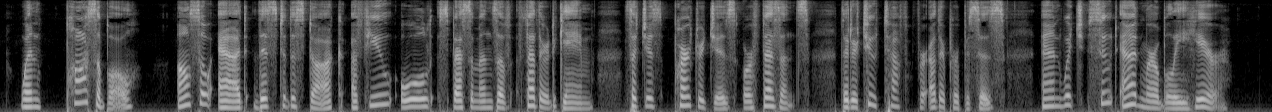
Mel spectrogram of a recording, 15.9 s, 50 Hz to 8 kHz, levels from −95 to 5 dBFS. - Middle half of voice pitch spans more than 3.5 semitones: Yes, average, 4.6 semitones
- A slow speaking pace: Yes, slow, 115 wpm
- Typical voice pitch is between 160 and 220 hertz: Yes, high, 190 Hz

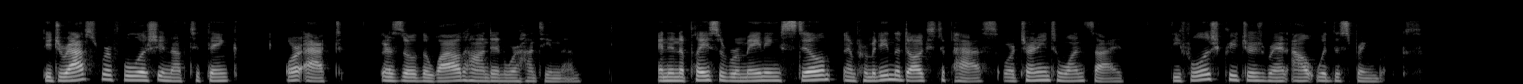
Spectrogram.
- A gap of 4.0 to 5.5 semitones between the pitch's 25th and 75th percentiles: No, average, 2.9 semitones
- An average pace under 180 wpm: Yes, average, 165 wpm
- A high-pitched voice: No, medium, 175 Hz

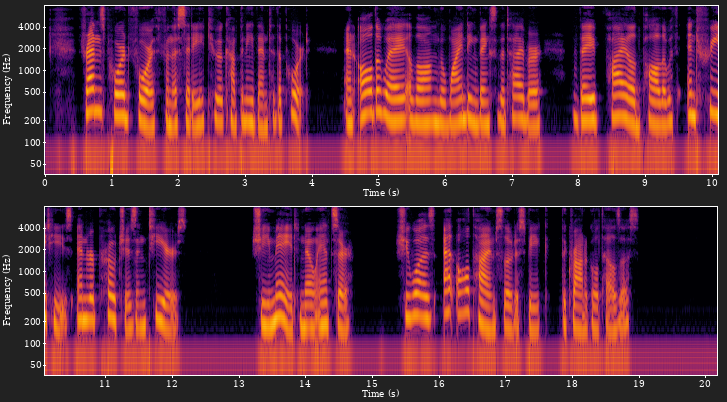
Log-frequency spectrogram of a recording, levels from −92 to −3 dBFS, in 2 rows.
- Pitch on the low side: No, high, 190 Hz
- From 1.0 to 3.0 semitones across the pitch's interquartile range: No, average, 3.9 semitones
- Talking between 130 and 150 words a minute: Yes, average, 145 wpm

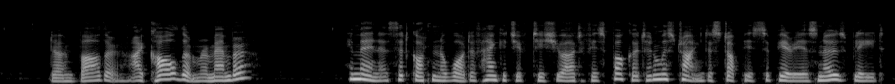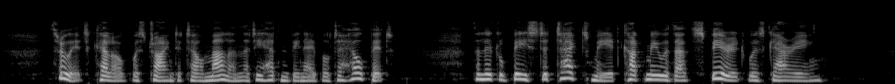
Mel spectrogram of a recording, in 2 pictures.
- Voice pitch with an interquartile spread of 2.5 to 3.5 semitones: No, average, 4.2 semitones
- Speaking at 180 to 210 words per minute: Yes, average, 190 wpm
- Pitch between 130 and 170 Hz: No, high, 190 Hz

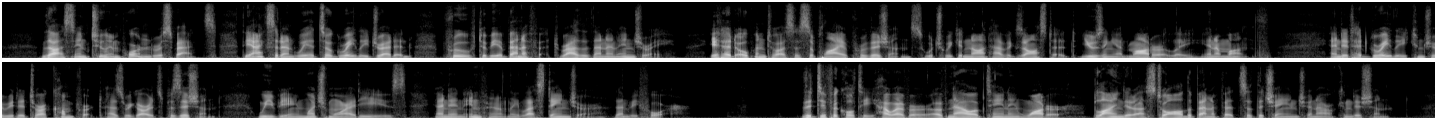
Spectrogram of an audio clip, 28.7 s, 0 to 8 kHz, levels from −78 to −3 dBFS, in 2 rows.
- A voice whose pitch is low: Yes, low, 100 Hz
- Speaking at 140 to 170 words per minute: No, average, 180 wpm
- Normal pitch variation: Yes, average, 4.3 semitones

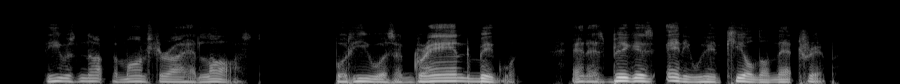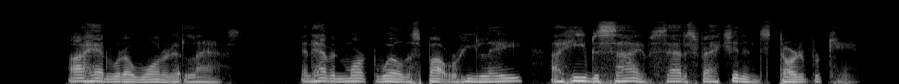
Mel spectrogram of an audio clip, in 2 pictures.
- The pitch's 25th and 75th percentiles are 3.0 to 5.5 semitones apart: Yes, average, 3.6 semitones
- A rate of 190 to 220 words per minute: No, average, 170 wpm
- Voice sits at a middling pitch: No, low, 125 Hz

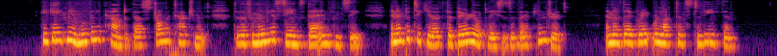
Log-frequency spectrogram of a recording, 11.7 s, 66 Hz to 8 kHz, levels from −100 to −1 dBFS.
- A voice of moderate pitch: No, high, 205 Hz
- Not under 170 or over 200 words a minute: Yes, average, 180 wpm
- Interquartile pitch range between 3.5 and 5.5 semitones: Yes, average, 4.1 semitones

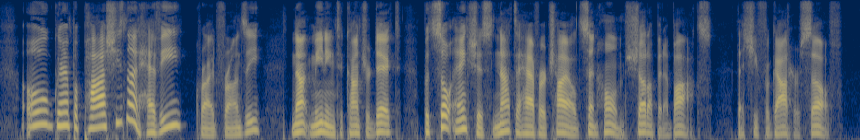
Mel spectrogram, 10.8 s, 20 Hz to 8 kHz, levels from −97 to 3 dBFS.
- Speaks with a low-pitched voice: Yes, low, 130 Hz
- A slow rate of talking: No, average, 165 wpm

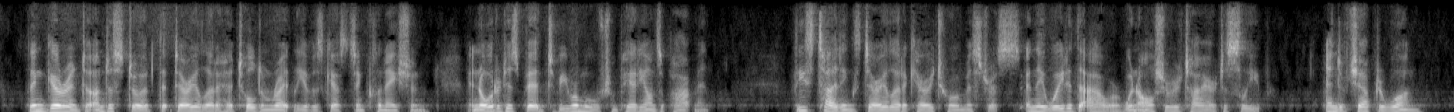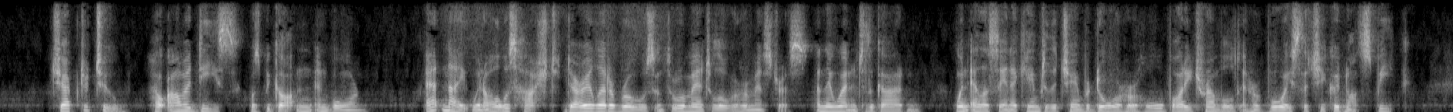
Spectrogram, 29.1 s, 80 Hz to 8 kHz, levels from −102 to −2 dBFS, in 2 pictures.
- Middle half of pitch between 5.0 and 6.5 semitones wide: No, average, 2.7 semitones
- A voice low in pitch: No, medium, 155 Hz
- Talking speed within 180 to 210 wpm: Yes, average, 185 wpm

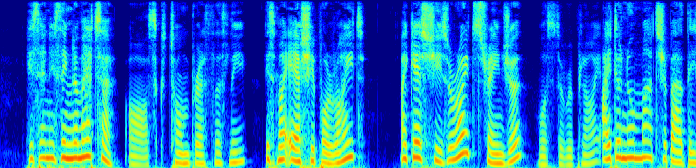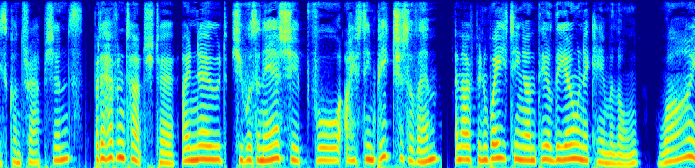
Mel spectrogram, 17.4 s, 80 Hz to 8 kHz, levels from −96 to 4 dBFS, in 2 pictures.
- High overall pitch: Yes, high, 220 Hz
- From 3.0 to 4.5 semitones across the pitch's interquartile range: No, average, 5.2 semitones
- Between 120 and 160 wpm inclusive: No, average, 190 wpm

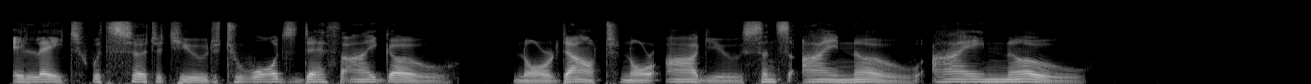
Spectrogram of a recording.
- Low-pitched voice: Yes, low, 105 Hz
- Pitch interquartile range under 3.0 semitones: No, average, 3.7 semitones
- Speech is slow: Yes, slow, 75 wpm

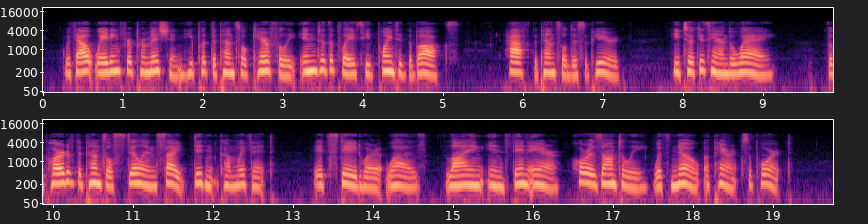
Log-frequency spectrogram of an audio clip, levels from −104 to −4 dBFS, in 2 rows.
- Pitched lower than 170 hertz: No, high, 190 Hz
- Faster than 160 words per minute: No, average, 155 wpm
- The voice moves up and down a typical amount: Yes, average, 3.0 semitones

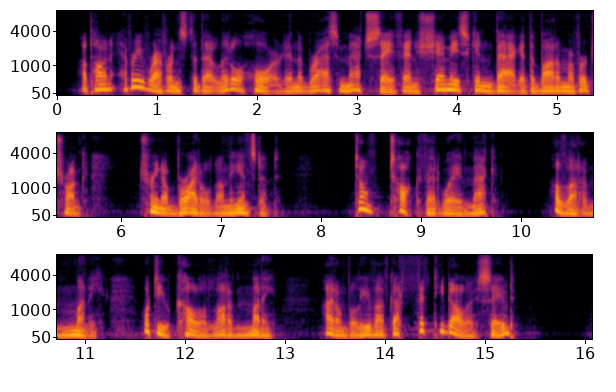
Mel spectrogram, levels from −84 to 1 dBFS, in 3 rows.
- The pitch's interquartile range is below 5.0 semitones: Yes, average, 4.2 semitones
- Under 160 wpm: No, average, 195 wpm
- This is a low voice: Yes, low, 100 Hz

